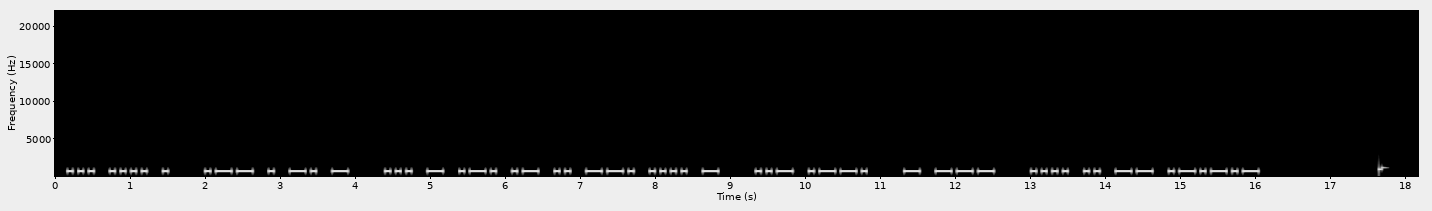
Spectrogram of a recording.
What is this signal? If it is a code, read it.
Morse code, heard as a keyed tone, about 17 wpm, 700 Hz. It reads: SHE WENT STRAIGHT UP TO HIM.
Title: Sentences from Top 1000 Words - Review Part 6 - 17wpm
